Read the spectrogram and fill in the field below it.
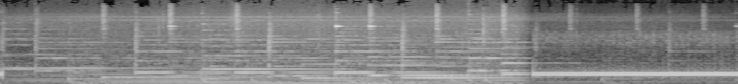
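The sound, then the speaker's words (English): A telephone ringback tone: a steady, loud electronic hum that takes over after a few seconds of busier layered sound, holding evenly to the end with no voices. “Will it ring? It's ringing.”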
